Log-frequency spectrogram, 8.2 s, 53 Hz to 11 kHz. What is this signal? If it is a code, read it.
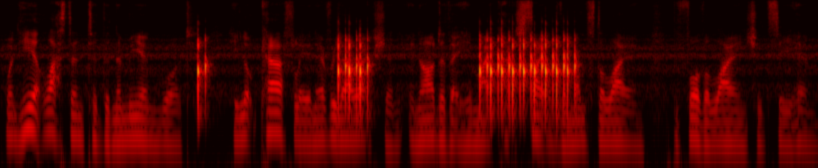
Pulse dialling, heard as clicks on a phone line, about 9 pulses a second, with speech in English. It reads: 1 3 9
